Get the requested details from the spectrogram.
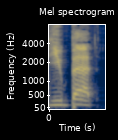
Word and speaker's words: Ubet: There's a place in Wisconsin called You Bet. Oh, You Bet. I'm from You Bet. Is that how it's spelled? – U-B-E-T.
